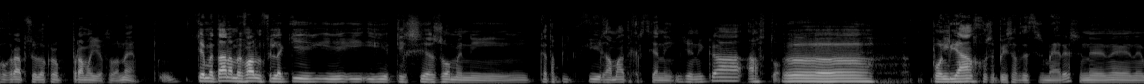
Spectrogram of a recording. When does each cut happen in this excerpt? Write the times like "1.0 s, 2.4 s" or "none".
none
